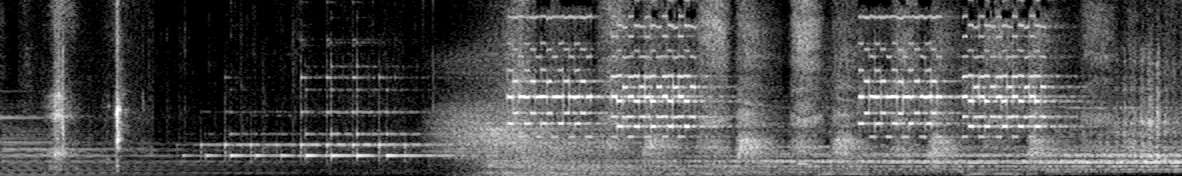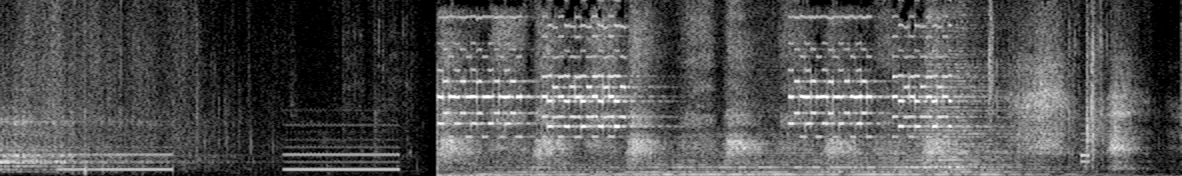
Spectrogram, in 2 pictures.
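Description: A telephone rings and rings with no answer, the ringing sitting within a dense music score in a Hindi TV horror serial; two brief steady tones break through near the end.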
